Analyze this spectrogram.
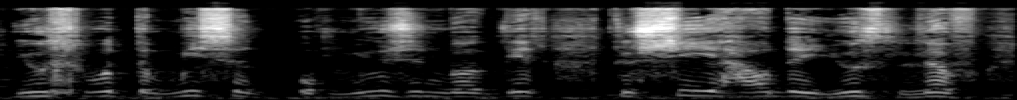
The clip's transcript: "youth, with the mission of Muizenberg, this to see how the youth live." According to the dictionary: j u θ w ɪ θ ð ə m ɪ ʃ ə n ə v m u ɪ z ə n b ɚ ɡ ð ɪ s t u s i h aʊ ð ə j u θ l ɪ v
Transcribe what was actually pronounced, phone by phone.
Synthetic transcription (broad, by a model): j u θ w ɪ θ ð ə m ɪ ʃ ə n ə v m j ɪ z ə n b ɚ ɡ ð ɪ t u s i h aʊ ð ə j u θ l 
